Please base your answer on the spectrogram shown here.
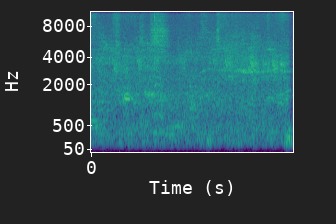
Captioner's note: bird chirping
